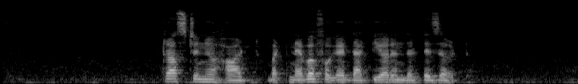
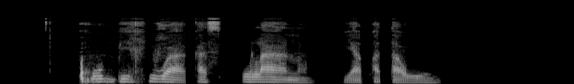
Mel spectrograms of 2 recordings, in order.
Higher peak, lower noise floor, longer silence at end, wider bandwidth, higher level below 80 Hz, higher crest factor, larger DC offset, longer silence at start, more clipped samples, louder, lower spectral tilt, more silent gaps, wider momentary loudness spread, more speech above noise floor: about the same, -8 dBFS vs -8 dBFS; second, -60 dBFS vs under -90 dBFS; second, 1.1 s vs 1.35 s; first, 14 kHz vs 9.6 kHz; about the same, -64 dBFS vs -62 dBFS; about the same, 22 dB vs 26 dB; neither; first, 1.65 s vs 0.8 s; neither; about the same, -28 LUFS vs -30 LUFS; first, -5.5 dB/octave vs -3.5 dB/octave; second, none vs 2.23-2.42 s, 3.15-3.43 s, 3.63-3.69 s, 3.82-3.90 s; second, 8 LU vs 16 LU; second, 32 dB vs over 60 dB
